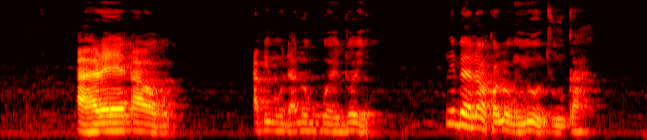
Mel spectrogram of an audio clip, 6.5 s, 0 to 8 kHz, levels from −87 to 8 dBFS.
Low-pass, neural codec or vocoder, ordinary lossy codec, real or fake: none; codec, 16 kHz, 16 kbps, FreqCodec, larger model; none; fake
